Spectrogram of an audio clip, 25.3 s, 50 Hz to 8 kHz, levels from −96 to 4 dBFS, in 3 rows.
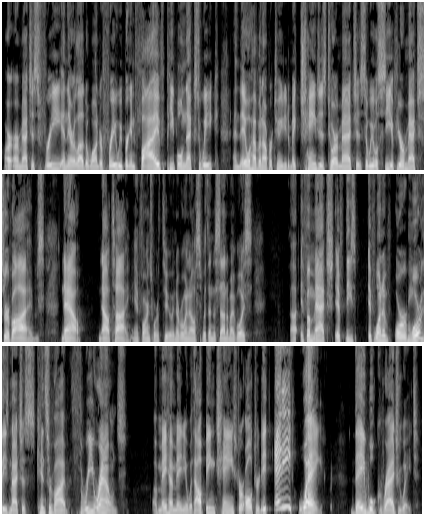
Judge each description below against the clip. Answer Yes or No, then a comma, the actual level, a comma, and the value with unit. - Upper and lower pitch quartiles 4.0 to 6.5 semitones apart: Yes, average, 4.4 semitones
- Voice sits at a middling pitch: Yes, medium, 160 Hz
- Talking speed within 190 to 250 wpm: Yes, average, 200 wpm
